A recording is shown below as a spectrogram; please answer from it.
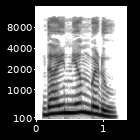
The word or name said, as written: ದೈನ್ಯಂಬಡು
